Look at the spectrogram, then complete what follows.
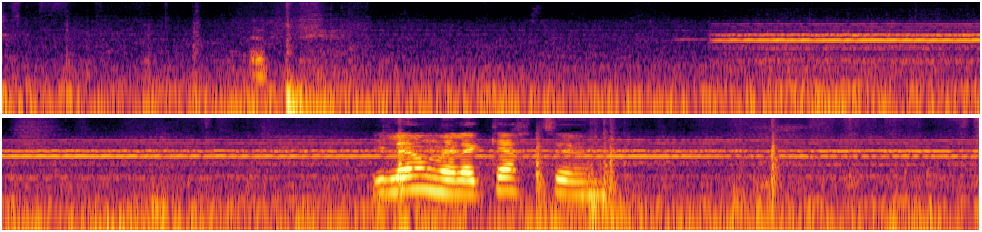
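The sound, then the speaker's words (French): A Morse code signal: steady, high electronic tones stacked at several pitches, droning on for about six seconds at moderate level, while people speak briefly before and over it. “Donc c'est un code Morse qu'on entend.”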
